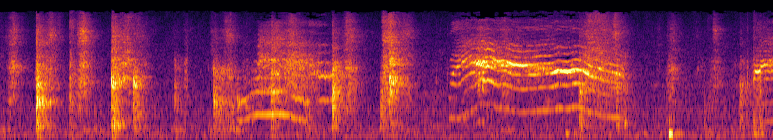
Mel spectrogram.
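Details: Hungry kittens Jugg, Anita and Ru meowing for their morning food; clattering dishes and cutlery at first, then a long, high, wavering meow with other cries layered over it.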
